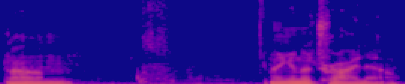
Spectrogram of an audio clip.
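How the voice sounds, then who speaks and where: A man's voice: a bass voice, fairly even intonation, takes it slowly. A man vlogging in a rambling, grandiose monologue straight to his viewers. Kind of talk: casual vlog monologue.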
